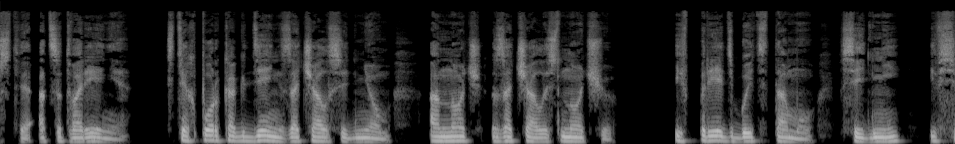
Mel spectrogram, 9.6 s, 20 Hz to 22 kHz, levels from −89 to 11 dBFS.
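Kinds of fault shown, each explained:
No faults detected: nothing to flag anywhere in the clip.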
